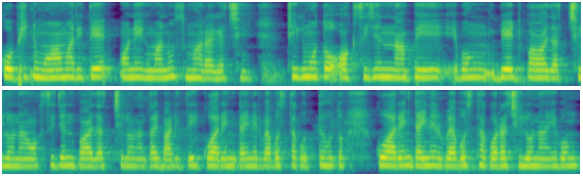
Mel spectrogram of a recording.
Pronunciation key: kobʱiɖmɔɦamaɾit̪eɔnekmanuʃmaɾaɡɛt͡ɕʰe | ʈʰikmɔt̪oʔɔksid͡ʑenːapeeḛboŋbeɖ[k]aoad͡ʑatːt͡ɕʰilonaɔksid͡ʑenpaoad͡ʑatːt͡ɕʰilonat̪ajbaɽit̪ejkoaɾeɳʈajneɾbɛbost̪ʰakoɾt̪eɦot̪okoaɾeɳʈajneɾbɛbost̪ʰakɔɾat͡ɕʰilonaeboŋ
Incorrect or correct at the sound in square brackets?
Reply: incorrect: p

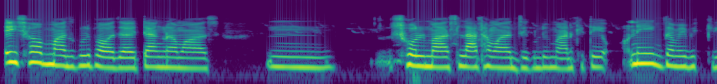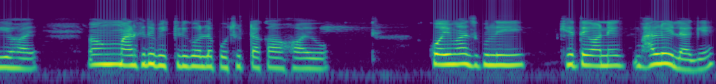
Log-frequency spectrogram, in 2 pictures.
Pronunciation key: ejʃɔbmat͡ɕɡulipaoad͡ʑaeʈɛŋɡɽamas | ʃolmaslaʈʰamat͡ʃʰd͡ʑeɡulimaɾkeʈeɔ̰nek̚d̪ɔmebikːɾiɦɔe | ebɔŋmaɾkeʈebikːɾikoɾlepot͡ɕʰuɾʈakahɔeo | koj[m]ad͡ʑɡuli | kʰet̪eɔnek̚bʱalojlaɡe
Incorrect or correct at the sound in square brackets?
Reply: correct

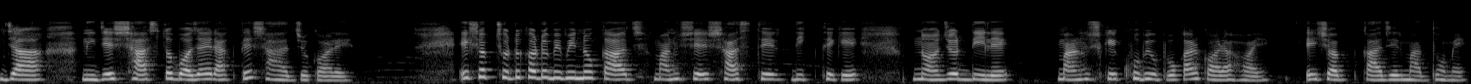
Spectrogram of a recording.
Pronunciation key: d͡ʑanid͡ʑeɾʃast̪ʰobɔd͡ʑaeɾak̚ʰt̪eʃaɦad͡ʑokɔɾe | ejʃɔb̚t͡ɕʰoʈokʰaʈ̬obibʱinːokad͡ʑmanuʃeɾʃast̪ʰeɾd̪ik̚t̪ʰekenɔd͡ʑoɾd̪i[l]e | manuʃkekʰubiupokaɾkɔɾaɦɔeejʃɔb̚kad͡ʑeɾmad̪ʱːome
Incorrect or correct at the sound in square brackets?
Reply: correct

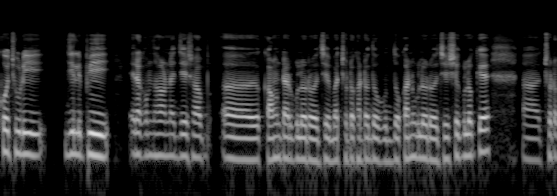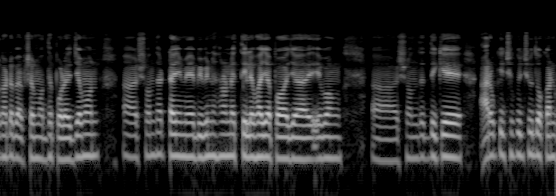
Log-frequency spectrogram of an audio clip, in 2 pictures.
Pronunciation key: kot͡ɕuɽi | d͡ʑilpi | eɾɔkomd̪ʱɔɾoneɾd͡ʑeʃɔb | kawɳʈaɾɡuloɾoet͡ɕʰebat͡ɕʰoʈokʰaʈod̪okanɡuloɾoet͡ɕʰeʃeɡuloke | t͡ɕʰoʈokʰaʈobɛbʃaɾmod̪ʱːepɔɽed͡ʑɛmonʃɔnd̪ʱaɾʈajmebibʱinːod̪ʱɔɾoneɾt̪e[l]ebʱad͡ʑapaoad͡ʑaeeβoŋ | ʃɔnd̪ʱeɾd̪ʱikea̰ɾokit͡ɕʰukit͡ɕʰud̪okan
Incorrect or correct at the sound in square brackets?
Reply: correct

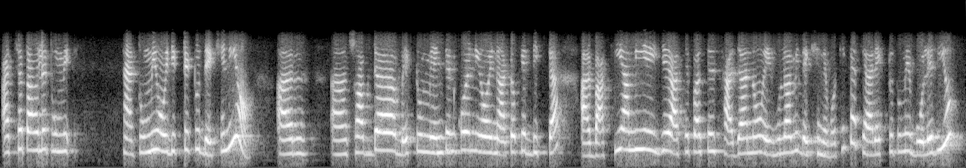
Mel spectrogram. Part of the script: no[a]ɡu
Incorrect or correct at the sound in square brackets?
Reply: incorrect: e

